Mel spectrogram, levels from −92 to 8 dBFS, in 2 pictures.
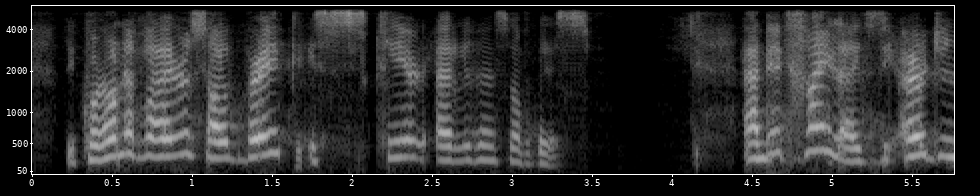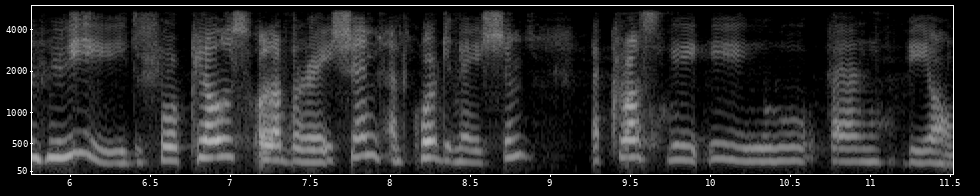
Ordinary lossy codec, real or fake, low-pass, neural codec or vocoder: none; fake; 5.4 kHz; codec, 24 kHz, 1.5 kbps, HILCodec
